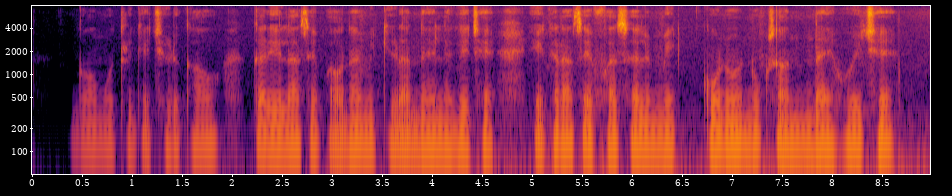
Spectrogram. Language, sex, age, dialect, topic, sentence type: Maithili, male, 18-24, Angika, agriculture, question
